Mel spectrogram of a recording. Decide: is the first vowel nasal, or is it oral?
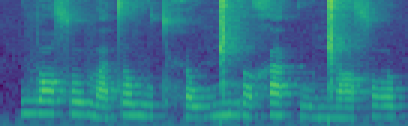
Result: oral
